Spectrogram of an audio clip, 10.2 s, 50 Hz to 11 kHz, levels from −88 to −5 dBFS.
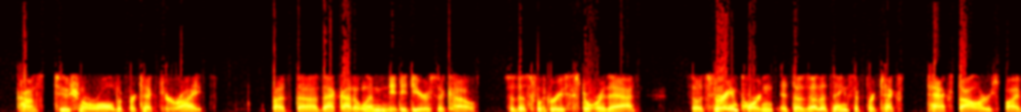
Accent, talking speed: American, 180 wpm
